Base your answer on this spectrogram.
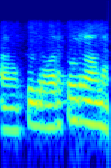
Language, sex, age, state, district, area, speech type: Tamil, male, 18-30, Tamil Nadu, Kallakurichi, rural, conversation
